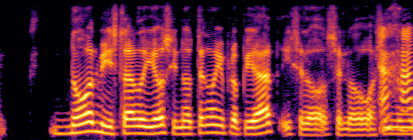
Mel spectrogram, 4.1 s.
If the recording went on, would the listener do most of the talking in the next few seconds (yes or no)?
yes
